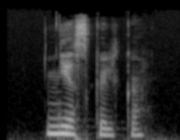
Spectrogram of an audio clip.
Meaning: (adverb) 1. somewhat, slightly, rather; some 2. multiple, a couple; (pronoun) a few, several, some
- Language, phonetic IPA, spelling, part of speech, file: Russian, [ˈnʲeskəlʲkə], несколько, adverb / pronoun, Ru-несколько.ogg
